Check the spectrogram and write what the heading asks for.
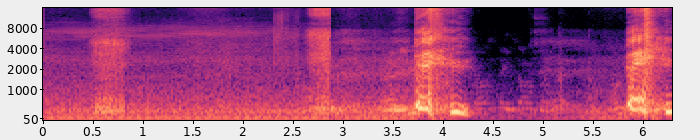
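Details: Male sneezing fit deliberately induced with chhikini powder: several sneezes in a row, each a sharp burst with a brief inhaled lead-in, over a low steady room hum.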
